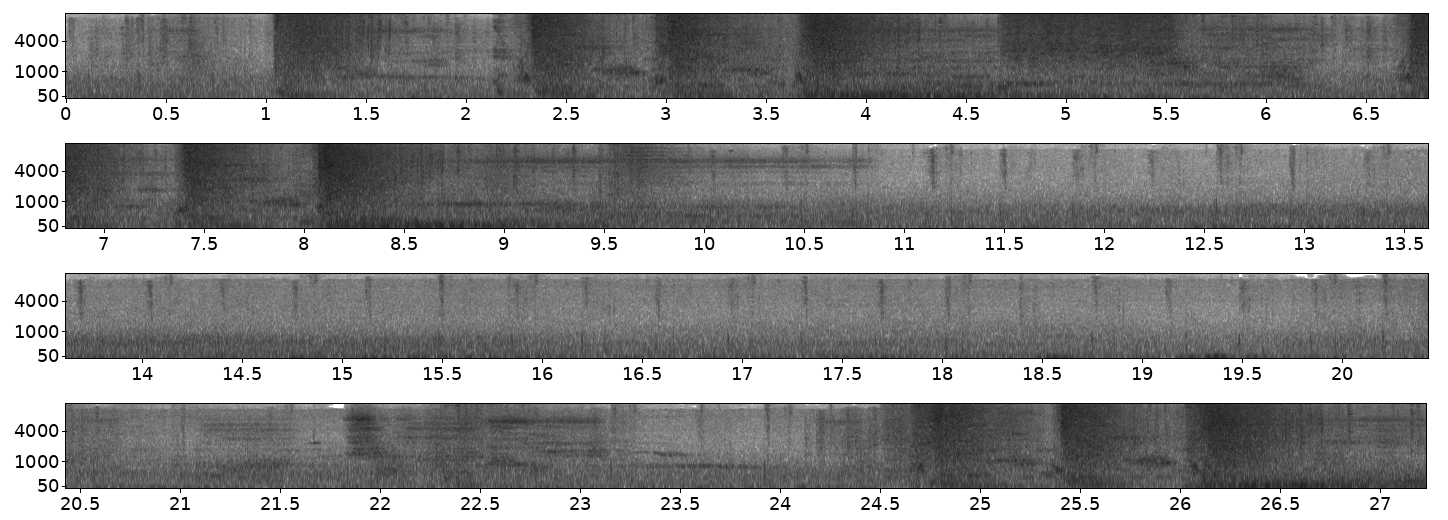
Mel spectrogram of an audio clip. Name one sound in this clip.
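Heavy blows and clashing strikes land in a fight.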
